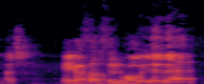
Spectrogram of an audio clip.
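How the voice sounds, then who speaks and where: A man's voice: high-pitched, brisk, darkish tone, slight background noise. A male grammar teacher giving a colloquial classroom lecture, explaining step by step and asking and answering his own questions. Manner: folksy, colloquial teaching style. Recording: echoey, distant, dull lo-fi classroom recording.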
